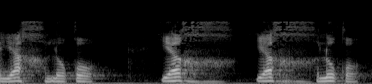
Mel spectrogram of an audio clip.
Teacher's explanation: حتی در مورد حرف خا، این تارهای صوتی نیست که به ارتعاش در میاد، بلکه جداره حلق است که مرتعش میشه. ببینید مثلا در یخلقو، یخ یخلقو، این گلو هست که مرتعش میشه نه تار صوتی.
